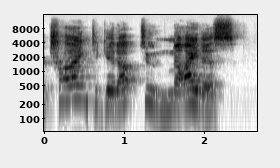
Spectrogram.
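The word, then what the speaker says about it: Cnidus: to get up to nidus it's got a C in front but you don't say STIs you just say nidus is the way it's pronounced say how do you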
